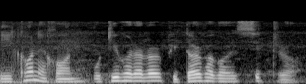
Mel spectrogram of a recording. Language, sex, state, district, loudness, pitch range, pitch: Assamese, male, Assam, Kamrup Metropolitan, -16 LUFS, 130-165 Hz, 140 Hz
